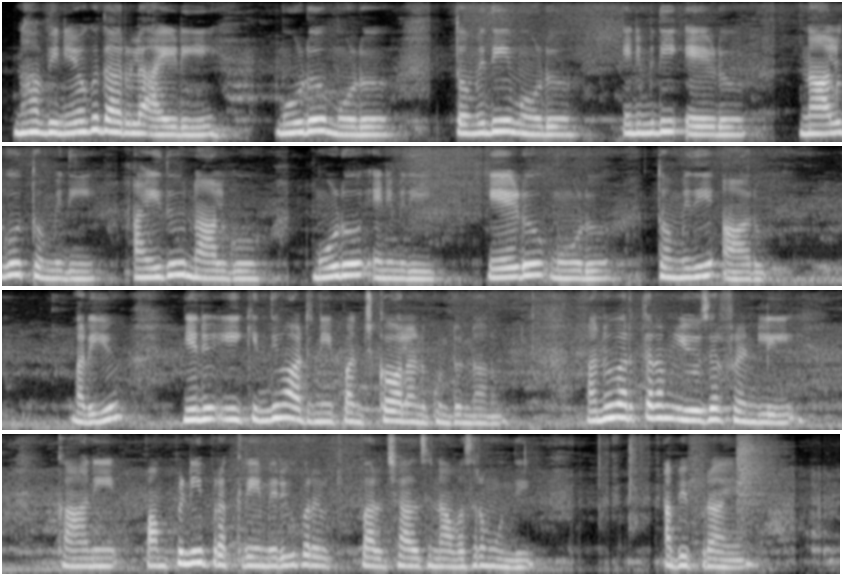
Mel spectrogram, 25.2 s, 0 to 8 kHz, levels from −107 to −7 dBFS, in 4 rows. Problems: background sounds at intervals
